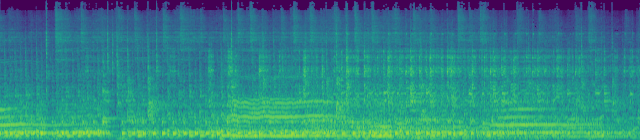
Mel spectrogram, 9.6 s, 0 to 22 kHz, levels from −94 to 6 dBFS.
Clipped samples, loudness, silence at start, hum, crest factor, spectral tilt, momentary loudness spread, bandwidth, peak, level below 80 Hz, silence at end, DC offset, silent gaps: under 0.1%; -14 LUFS; 0 s; none; 14 dB; -6 dB/octave; 5 LU; 19.5 kHz; 0 dBFS; -34 dBFS; 0 s; under 0.1%; none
